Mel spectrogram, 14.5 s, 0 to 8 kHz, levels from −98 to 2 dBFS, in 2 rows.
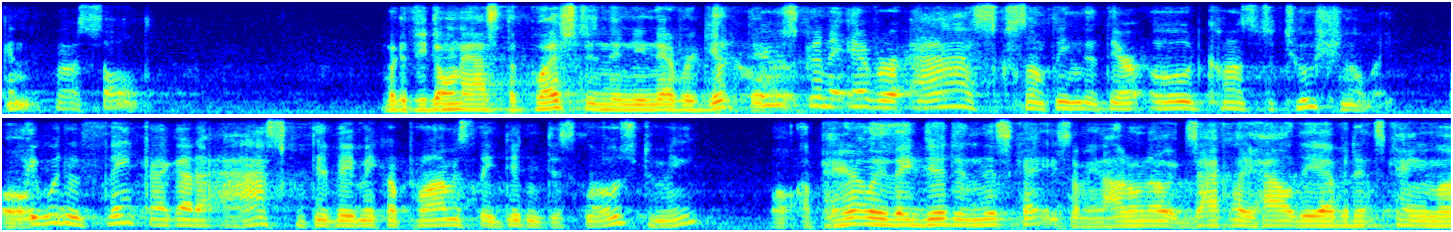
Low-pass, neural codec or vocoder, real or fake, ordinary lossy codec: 7.2 kHz; codec, 16 kHz in and 24 kHz out, 2.2 kbps, FireRedTTS-2 codec; fake; Opus, 32 kbps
